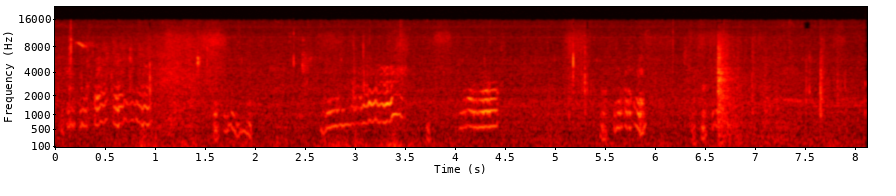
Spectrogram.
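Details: Female domestic cat meowing and making odd noises while being touched; several short harmonic meows with rising then falling pitch, some strained and wavering, spaced irregularly across the recording, over faint background rustling.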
